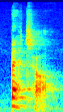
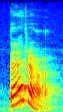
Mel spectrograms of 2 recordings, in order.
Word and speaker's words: better: as well anyway um when a standard British speaker if you ask them to pronounce better they will probably pronounce it just like that better but then if you listen to them in the flow of speech they may actually say better um so use this tap t instead of the especially when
